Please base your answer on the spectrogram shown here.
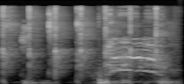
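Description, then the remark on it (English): A clapping sound effect: a burst of sharp, crisp hand claps, around eight in a quick steady rhythm, with a voice briefly sounding over the middle of the claps. “The mic wanted to clap.”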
